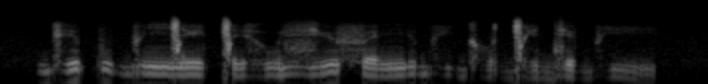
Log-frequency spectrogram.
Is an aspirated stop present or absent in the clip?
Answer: absent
